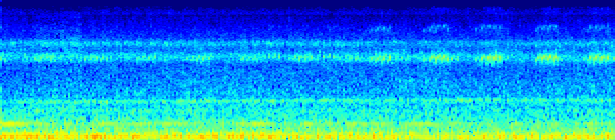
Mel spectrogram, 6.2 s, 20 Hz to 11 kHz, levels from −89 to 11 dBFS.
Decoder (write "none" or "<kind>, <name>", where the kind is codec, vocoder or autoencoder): none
